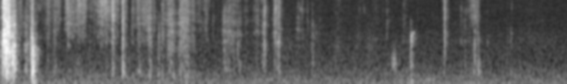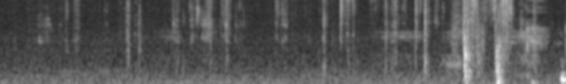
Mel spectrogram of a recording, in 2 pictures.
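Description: Faint, scattered small clicks and rustles of hands at work with papercraft supplies: glue dots being peeled off their roll and a twine bow and card stock being handled, with short quiet gaps.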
